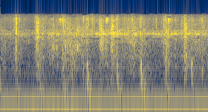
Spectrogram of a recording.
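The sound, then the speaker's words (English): Horses move along on hooves that clip-clop in many quick, fairly even strikes, a steady trotting patter with a faint high tone running behind it. “Let's get these horses out of sight.”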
